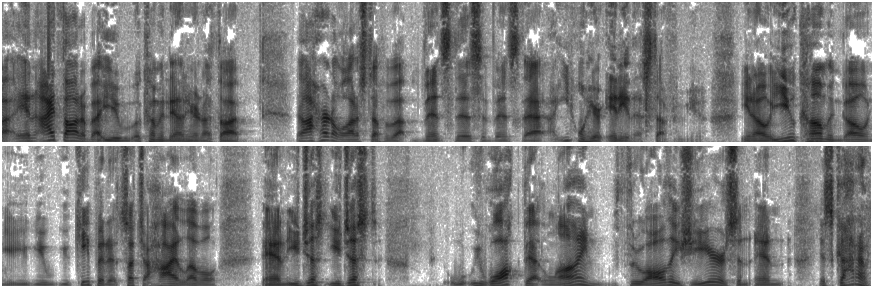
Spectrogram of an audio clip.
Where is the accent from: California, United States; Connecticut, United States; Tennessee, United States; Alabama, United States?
Tennessee, United States; Chattanooga; You know, I'm a guy from Chattanooga, Tennessee that's chasing my dream.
